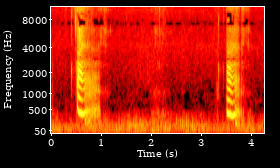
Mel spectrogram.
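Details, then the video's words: House cat making two short, clipped meows about three seconds apart, each a sharp falling chirp-like note, with a soft low rumble in between. "Funny Cats and Kittens Meowing"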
